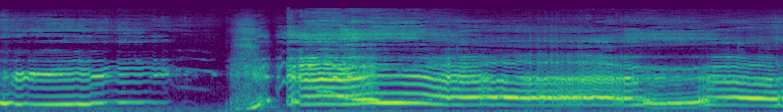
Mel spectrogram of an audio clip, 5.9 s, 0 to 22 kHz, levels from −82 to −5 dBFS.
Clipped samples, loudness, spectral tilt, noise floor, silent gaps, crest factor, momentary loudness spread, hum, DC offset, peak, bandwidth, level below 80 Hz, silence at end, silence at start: under 0.1%; -18 LUFS; -3.5 dB/octave; -44 dBFS; none; 14 dB; 15 LU; none; under 0.1%; -6 dBFS; 16 kHz; -54 dBFS; 0 s; 0 s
